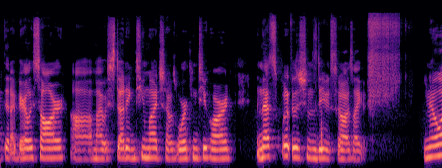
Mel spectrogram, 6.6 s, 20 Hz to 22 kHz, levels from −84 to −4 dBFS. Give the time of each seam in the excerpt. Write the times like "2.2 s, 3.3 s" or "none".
1.0 s, 4.3 s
